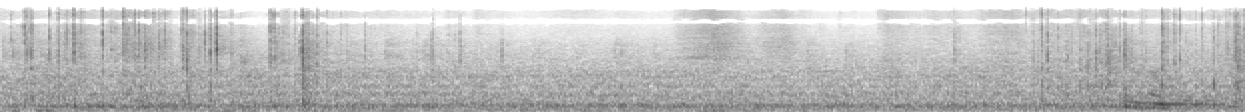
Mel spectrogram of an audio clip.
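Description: A plastic snack bag crinkles in a toddler's hands.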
